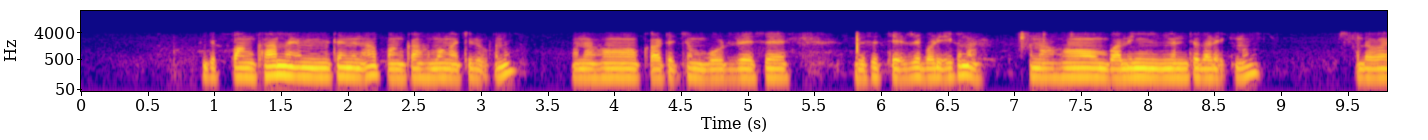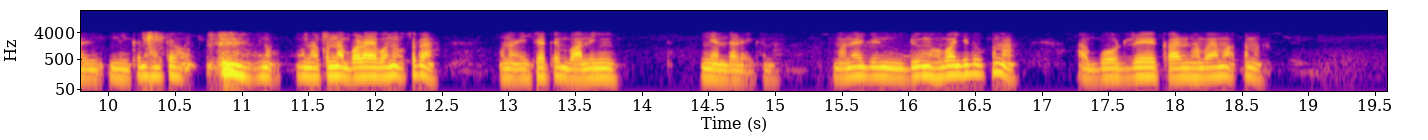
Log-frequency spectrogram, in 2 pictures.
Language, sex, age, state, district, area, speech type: Santali, male, 30-45, West Bengal, Purulia, rural, conversation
